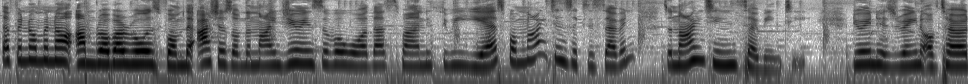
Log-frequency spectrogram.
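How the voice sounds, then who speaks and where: Higher-pitched woman narrating over music. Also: darkish tone. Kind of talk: scripted documentary narration. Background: background music.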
